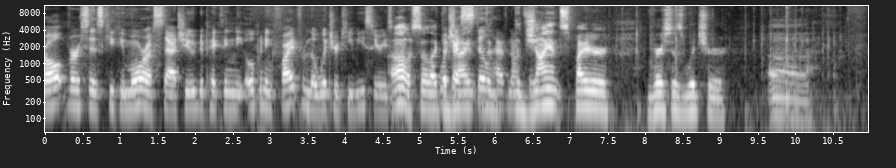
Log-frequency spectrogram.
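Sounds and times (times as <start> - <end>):
speech: 0.0 - 10.4
typing on a computer keyboard: 7.5 - 10.9.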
